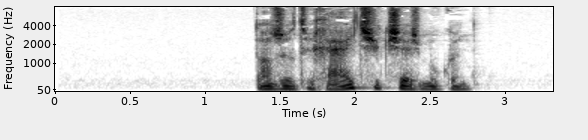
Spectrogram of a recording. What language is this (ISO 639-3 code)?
nld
